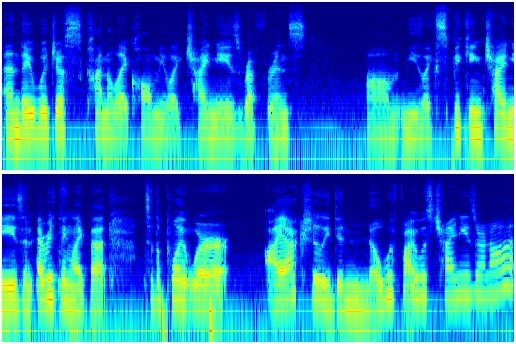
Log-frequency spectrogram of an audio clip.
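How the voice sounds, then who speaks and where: With an American accent, a woman speaks at a moderate pace in an unremarkable speaking voice of medium pitch with lively intonation. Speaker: student podcast co-host. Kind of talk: casual chat.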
